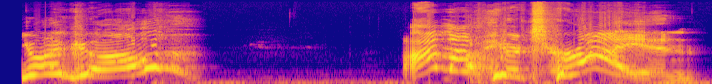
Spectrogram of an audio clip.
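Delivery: high, worked-up mock outrage; mock indignant challenge. Streamer squares up while struggling, mock indignant challenge. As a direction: protest in hammed-up exasperation.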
